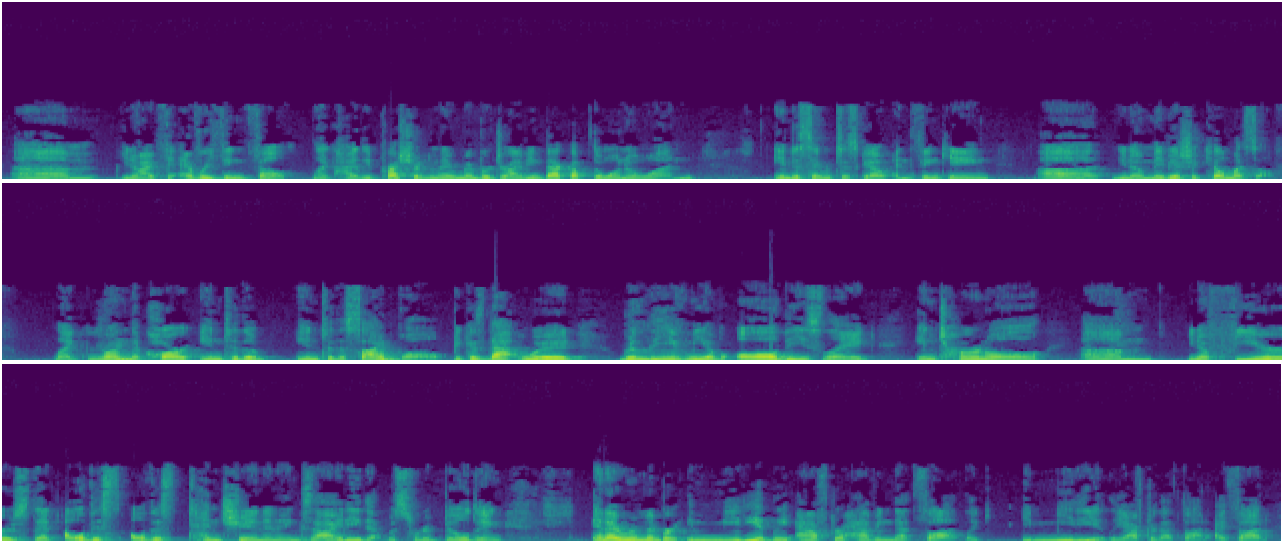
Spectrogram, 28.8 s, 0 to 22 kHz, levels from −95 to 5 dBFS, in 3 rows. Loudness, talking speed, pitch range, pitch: -21 LUFS, 170 wpm, 100-125 Hz, 110 Hz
